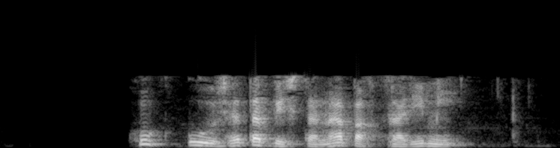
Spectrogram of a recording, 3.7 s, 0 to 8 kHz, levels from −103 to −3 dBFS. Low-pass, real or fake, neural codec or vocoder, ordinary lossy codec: 7.2 kHz; real; none; AAC, 16 kbps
